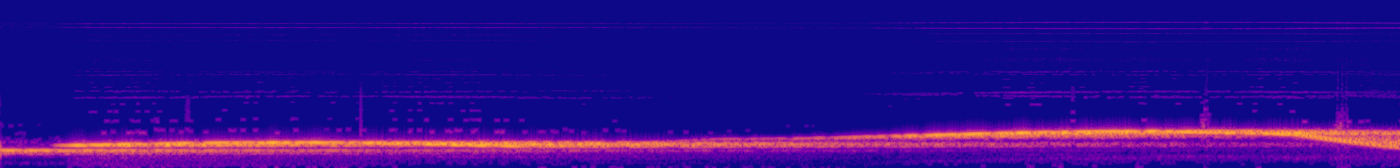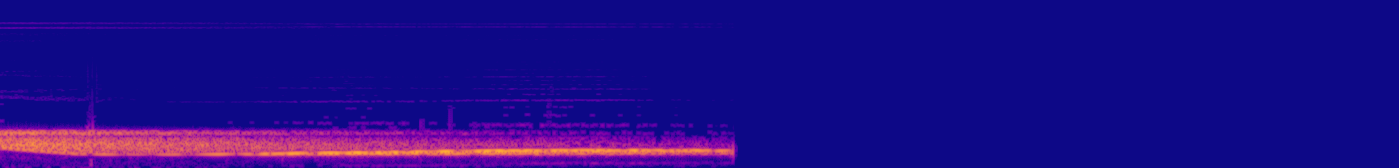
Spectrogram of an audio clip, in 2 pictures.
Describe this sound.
deserted place but inhabited!
outerspace, space-ships, sf, alien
